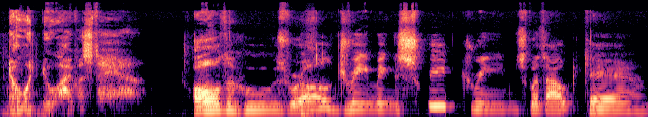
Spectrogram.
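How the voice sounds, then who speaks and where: The Grinch, gravelly and sneering. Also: male voice, mid-range voice, full character voice. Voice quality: gravelly, raspy. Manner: sneering, hissing whispers and sudden loud outbursts. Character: grumpy scheming green male holiday-hater. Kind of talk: dramatic storybook reading in first person.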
